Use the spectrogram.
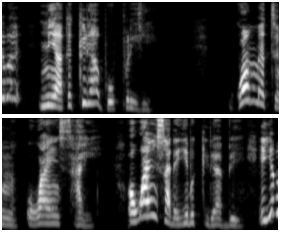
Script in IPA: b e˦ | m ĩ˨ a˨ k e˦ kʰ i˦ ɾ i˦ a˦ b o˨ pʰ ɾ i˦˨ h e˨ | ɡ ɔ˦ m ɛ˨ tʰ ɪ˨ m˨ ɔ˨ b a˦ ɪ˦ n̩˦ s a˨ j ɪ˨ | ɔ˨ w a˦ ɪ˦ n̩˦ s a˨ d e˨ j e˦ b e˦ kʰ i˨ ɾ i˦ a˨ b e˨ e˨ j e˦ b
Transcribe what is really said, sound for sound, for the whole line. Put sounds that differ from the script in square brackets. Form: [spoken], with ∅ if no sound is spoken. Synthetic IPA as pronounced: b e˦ | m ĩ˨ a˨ k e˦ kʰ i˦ ɾ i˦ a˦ b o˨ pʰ ɾ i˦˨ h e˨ | ɡ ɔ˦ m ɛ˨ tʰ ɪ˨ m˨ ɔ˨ [w] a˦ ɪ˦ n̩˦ s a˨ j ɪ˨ | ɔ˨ w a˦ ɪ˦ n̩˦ s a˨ d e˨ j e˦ b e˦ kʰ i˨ ɾ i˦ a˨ b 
